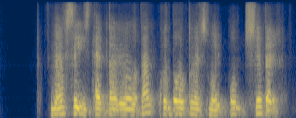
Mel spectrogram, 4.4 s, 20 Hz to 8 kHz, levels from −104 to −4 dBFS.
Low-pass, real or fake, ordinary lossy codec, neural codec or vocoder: 7.2 kHz; fake; AAC, 32 kbps; codec, 16 kHz, 0.5 kbps, FreqCodec, smaller model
